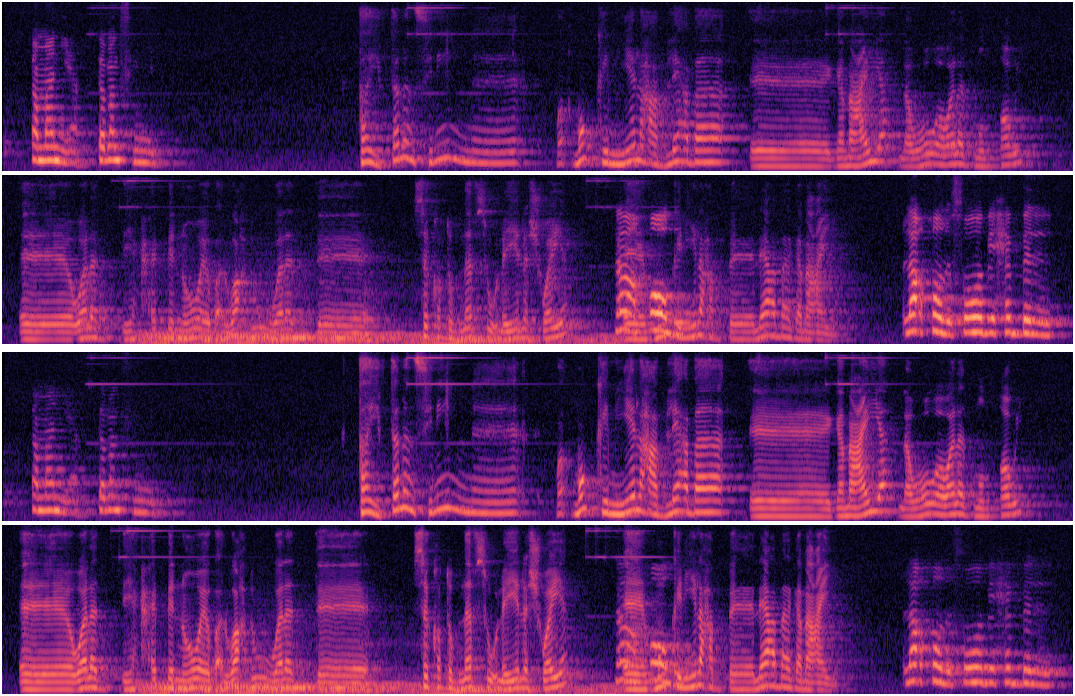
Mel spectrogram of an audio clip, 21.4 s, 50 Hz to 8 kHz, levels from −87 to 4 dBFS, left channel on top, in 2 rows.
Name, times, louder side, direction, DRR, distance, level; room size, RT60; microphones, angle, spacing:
voice 1, 0.3-1.6 16.8-17.5 19.7-21.2, left 5 dB, 70° left, 10 dB, 0.5 m, -18 dB
sound 1, 0.8-1.8 4.0-5.3 8.2-9.3 11.8-12.8 16.5-17.3, right 7 dB, 75° right, 1.7 m, -40 dB
voice 2, 3.6-5.2 5.5-7.2 7.5-10.2 10.9-14.4 14.8-16.4 16.9-19.1, right 4 dB, 45° right, 15 dB, 0.4 m, -23 dB
sound 2, 11.9-17.9, equal, 10° right, 2.0 m, -28 dB
14.5 x 10.0 x 5.0 m, 1.2 s
head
